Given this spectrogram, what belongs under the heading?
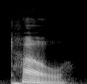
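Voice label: "toe", American English; gcompris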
